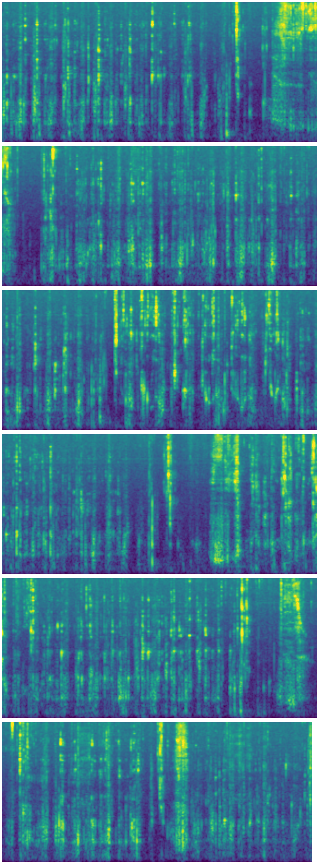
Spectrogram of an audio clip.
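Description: Close-miked chewing of jackfruit: a steady run of wet mouth clicks and smacks, with a few louder bursts along the way.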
